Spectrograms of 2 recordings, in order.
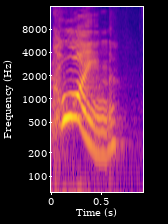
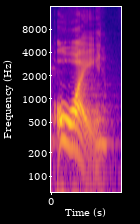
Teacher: a diphthong, which is two vowels combined to make a whole new sound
